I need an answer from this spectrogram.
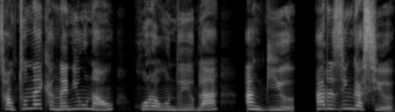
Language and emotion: Bodo, fearful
